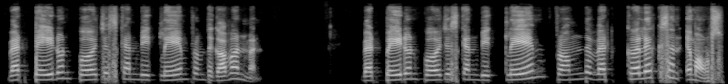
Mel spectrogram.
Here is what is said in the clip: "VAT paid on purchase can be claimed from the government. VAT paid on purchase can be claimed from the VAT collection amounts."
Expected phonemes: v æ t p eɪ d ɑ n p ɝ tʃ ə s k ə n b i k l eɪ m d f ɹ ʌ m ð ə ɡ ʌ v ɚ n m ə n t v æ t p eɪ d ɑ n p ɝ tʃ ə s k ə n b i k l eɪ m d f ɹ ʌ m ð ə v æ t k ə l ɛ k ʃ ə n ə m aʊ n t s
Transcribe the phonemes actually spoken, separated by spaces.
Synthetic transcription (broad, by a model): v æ t p eɪ d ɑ n p ɝ tʃ ə s k ə n b i k l eɪ m d f ɹ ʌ m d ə ɡ ʌ v ɚ n m ə n t v æ t p eɪ d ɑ n p ɝ tʃ ə s k ə n b i k l eɪ m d f ɹ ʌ m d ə v æ t k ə l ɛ k s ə n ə m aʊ n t s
